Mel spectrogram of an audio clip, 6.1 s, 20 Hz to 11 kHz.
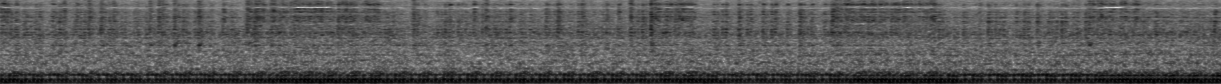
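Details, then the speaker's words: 1993 Mazda MX-3 1.8 V6, mostly stock with aftermarket exhaust, idling hood open; fast uneven clacking over steady idle, holding while the power window motor adds load; odd noise of unknown source. "you hear every time subwofer goes that it makes it's more predominant that sound right there"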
